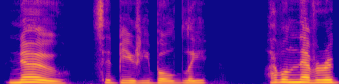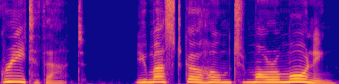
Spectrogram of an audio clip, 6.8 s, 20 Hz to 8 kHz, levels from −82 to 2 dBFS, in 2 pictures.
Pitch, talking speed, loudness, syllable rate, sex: 210 Hz, 150 wpm, -16 LUFS, 4.3 syllables/s, female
